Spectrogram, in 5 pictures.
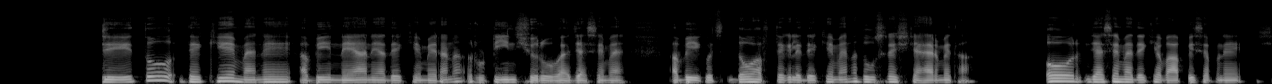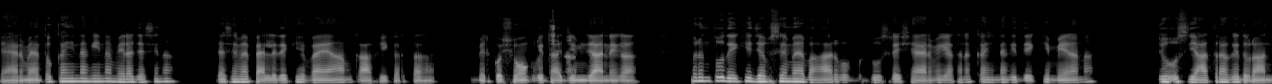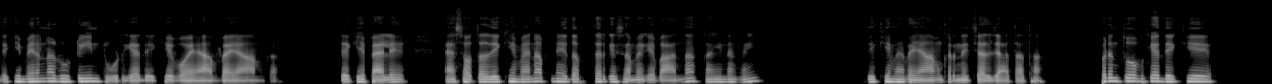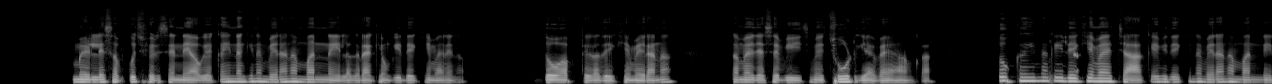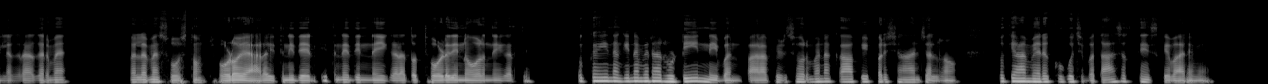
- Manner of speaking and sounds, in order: in English: "रूटीन"; in English: "रूटीन"; other background noise; in English: "रूटीन"
- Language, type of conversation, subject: Hindi, advice, यात्रा के बाद व्यायाम की दिनचर्या दोबारा कैसे शुरू करूँ?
